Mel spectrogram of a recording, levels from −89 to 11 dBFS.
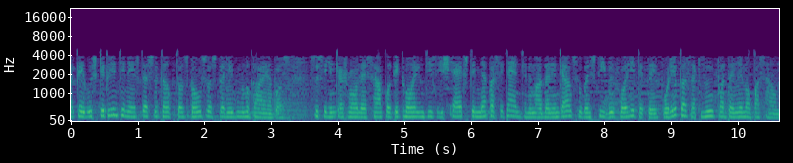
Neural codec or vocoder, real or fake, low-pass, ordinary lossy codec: codec, 24 kHz, 0.9 kbps, WavTokenizer, medium music audio release; fake; 10.8 kHz; AAC, 16 kbps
